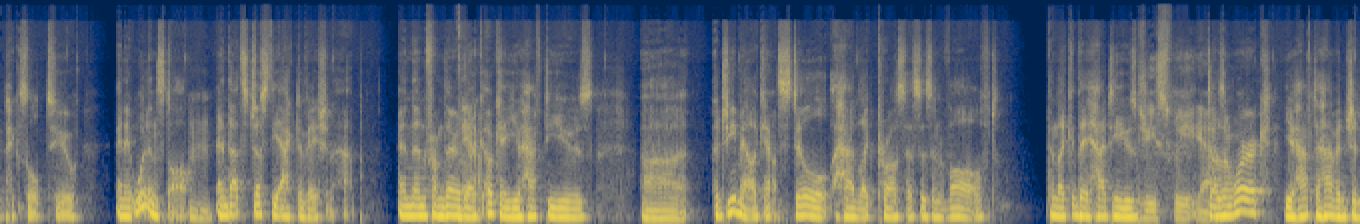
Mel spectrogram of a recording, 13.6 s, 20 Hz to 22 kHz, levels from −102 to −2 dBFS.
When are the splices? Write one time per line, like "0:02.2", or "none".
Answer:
0:07.8
0:11.4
